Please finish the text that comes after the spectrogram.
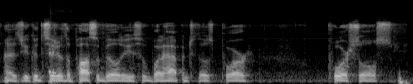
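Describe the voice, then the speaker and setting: A man's voice: deep voice, level tone, brisk, a little hiss or hum. A man acting as game master, narrating a tabletop roleplaying game.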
